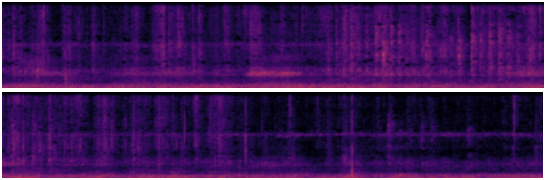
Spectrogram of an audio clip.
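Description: Faint rustling and crackling of footsteps and a small dog's paws on dry fallen leaves, with scattered light clicks and one short high squeak about two seconds in.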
